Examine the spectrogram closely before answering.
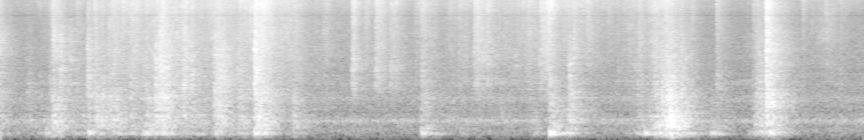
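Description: Irregular clunks and knocks of items being moved about in an open fridge, with the loudest knocks in the second half.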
